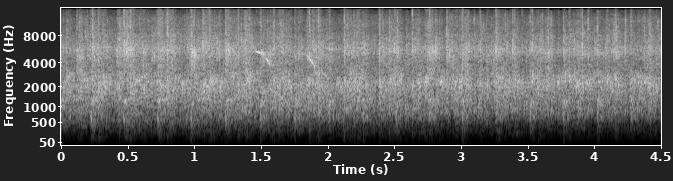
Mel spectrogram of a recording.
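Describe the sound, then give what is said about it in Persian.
Audience applauding, a dense, loud and even wash of clapping that carries on without pause. “پس به افتخار خودتون دست بزنید.”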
